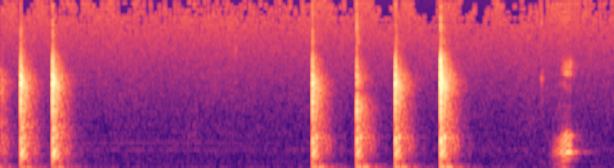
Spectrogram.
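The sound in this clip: Knocking on a front door: two sharp raps, a pause, then four more in quick succession, crisp and fairly loud against a quiet background.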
